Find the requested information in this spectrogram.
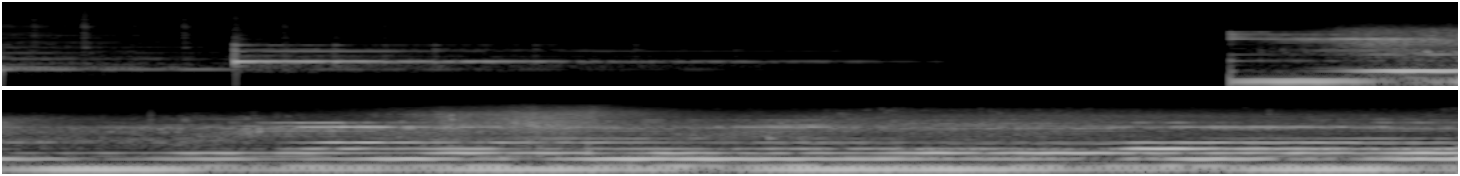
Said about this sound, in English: one of the world's foremost sound recordists, Chris Watson, on a hunt for the song of the largest and possibly loudest animal that has ever lived.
